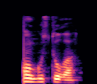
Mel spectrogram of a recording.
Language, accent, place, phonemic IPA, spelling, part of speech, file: French, France, Lyon, /ɑ̃.ɡus.tu.ʁa/, angustura, noun, LL-Q150 (fra)-angustura.wav
- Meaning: alternative form of angostura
